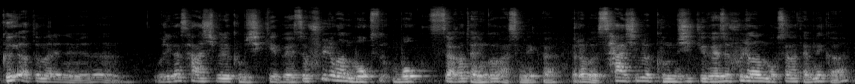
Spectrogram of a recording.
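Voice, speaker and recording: A man's voice: mid-range voice, expressive, fast talker, hardly any pauses, warm tone. A man preaching as a pastor, emphatic, repeating key phrases and putting questions to his listeners. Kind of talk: sermon with scripture readings and rhetorical questions. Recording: roomy echo, distant mic, faint noise.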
